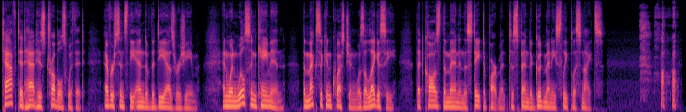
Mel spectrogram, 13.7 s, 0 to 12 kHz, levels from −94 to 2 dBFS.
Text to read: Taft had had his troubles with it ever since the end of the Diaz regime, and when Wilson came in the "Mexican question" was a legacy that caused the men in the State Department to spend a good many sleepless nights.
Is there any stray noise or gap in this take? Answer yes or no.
yes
